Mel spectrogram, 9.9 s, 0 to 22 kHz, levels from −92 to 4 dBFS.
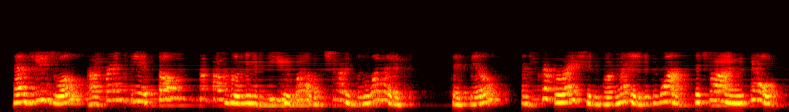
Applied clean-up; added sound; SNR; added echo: neural mask model DeepFilterNet 3.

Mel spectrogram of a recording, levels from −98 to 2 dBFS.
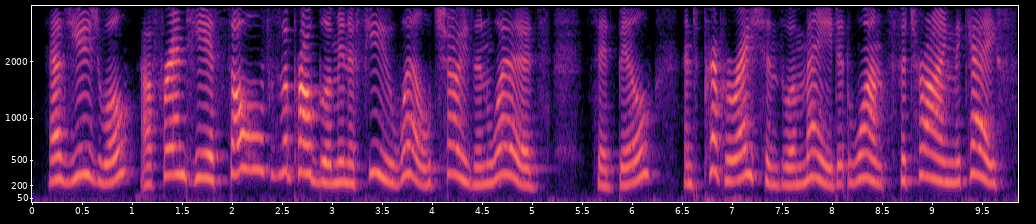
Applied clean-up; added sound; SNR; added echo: none; none; none; none.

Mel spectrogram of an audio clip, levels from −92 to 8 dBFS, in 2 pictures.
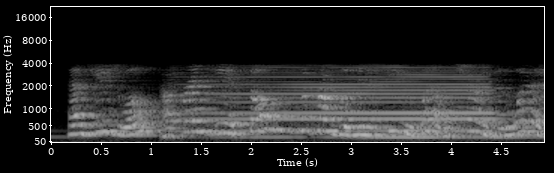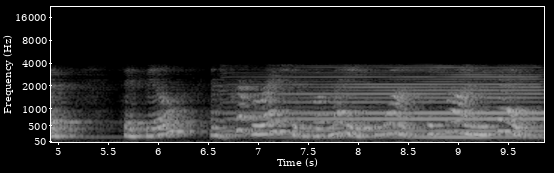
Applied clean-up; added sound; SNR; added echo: none; Bowed string instrument; 7 dB; reverberation time 1.0 s.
